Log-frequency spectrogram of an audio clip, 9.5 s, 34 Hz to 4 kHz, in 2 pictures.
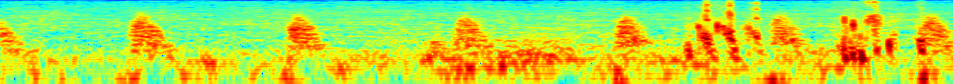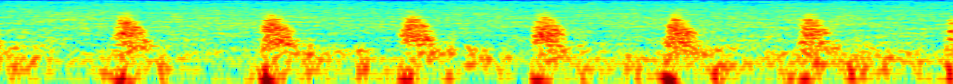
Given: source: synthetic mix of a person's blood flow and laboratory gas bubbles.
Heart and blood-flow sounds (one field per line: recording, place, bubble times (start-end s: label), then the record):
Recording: Doppler ultrasound of blood flow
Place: subclavian vein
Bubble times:
3.42-3.83 s: bubbles
4.16-4.49 s: bubbles
4.57-4.66 s: bubbles
From the record:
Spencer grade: 1 (occasional bubble signal discernible with the cardiac motion signal, with majority of cardiac periods free of bubbles)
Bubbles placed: anywhere in the cardiac cycle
